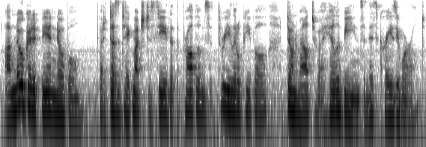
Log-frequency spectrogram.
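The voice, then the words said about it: Attempted Humphrey Bogart impression. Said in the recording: “you're going to try to do a Humphrey Bogart voice? ... I'd have to get into my Midwestern. ... Didn't sound like Humphrey Bogart at all”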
